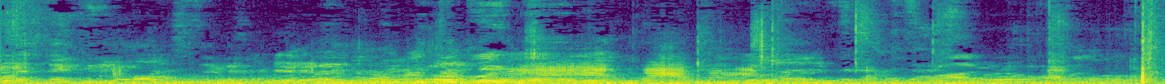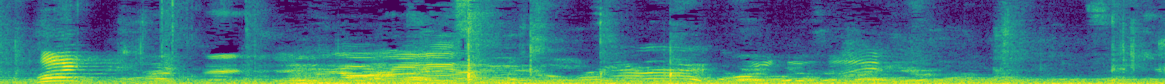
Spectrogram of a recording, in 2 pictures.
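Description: Young players shout and cheer outdoors.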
